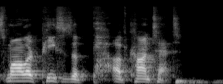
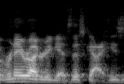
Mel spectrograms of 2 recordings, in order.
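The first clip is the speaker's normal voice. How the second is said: usual speaking voice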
